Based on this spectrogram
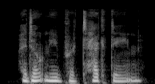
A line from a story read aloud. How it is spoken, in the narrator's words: he snaps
